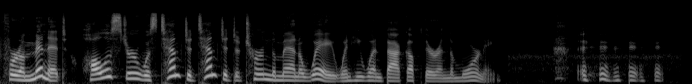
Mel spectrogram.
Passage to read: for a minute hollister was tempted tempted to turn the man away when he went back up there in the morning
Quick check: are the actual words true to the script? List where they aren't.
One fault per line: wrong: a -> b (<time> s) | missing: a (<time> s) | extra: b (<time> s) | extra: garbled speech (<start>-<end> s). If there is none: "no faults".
no faults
